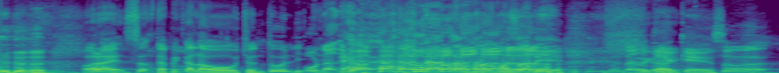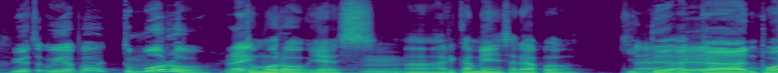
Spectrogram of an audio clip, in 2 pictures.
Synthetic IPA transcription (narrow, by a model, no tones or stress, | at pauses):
ɔlɹajt̚sot̪apikalawt͡ʃɔnt̪ɔhlionaʔd͡ʒanatatamasalionaoɡeokesojutwiapət̪umoɾoɹajt̪umoɾojɛsã̰ha̰ɾikamɪsadaapə | kit̪əa̰kanpɔ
